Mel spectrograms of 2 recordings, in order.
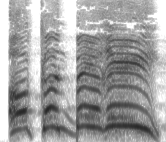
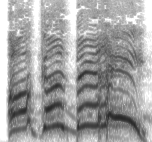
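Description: First: Huge high shout, drawn out; goddess shout. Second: High, booming, drawn-out yell; impatient goddess shout. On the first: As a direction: bellow the name like a goddess. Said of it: "hurle-t-elle de sa puissante voix de déesse". (hurlement puissant de déesse) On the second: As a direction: bellow the name impatiently. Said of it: "répète la muse impatiente". (cri impatient de la muse) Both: A narrator's reading.

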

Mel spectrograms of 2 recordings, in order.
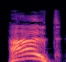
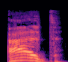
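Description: First: Very high, piercing command; shouted halt. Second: Sharp high command to stop; guard's shout. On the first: Guard yells after the escaping pair, piercing shout. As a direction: yell it after them at full stretch. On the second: Guard calls out to the fleeing pair, sharp shout. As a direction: bark the order across the hall. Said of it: "une voix les apostropha". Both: A narrator's reading.

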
